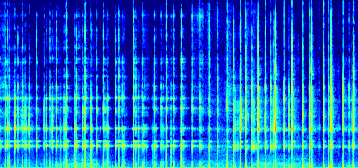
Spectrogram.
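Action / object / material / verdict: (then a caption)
tap / glass bottle / glass / none. A clear, hollow glass sangria bottle with a teal screw cap and a colorful printed label is held in one hand and tapped with the fingertips and short nails of the other. The result is a rapid, uneven stream of many light, dry clicks with a bright, high glassy ring.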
